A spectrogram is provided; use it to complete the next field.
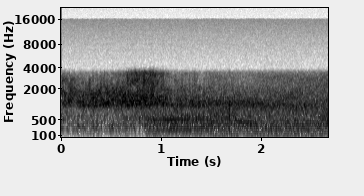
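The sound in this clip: A rally car comes in with a broad, steady engine roar that swells slightly early on and then holds constant. No voices are heard.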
